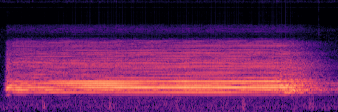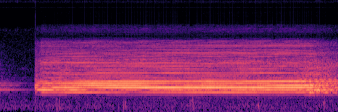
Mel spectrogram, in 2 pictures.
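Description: Anaheim Ducks arena goal horn: two long blasts of a chord of steady tones. The first fades out after about four and a half seconds, and the second starts abruptly about a second later and holds for about four seconds.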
